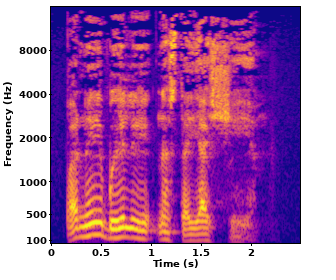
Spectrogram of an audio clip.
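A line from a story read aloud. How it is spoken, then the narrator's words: Sighing. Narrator (Russian): сказал он, как-то особенно вздохнув, прибавил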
